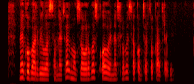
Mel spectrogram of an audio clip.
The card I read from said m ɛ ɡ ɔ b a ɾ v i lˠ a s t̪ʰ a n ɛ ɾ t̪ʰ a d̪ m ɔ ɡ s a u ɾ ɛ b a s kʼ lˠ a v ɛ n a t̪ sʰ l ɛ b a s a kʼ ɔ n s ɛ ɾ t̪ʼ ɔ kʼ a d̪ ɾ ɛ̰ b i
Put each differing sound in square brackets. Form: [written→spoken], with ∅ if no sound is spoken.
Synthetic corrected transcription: m ɛ ɡ ɔ b a ɾ v i lˠ a s t̪ʰ a n ɛ ɾ t̪ʰ a d̪ m ɔ ɡ [s→z] a u ɾ ɛ b a s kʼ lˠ a v ɛ n a t̪ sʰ l ɛ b a s a kʼ ɔ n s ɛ ɾ t̪ʼ ɔ kʼ a d̪ ɾ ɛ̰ b i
